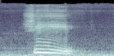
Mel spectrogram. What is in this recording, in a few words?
"zhieb" goat; san lucas quiavini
